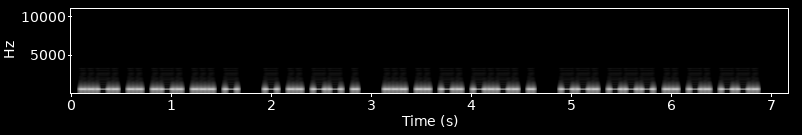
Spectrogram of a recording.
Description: Morse code, heard as a keyed tone, about 30 wpm, 550 Hz. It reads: FIRST TIME SINCE GOING
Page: News Headlines in Morse Code at 30 WPM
